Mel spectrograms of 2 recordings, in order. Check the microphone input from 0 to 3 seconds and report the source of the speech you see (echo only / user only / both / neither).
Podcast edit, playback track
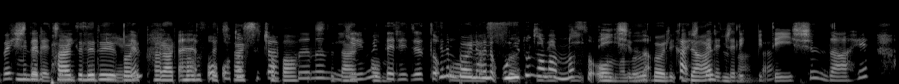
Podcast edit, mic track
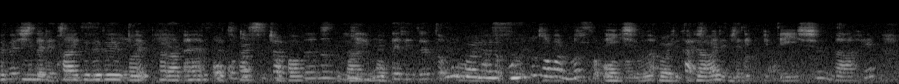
echo only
